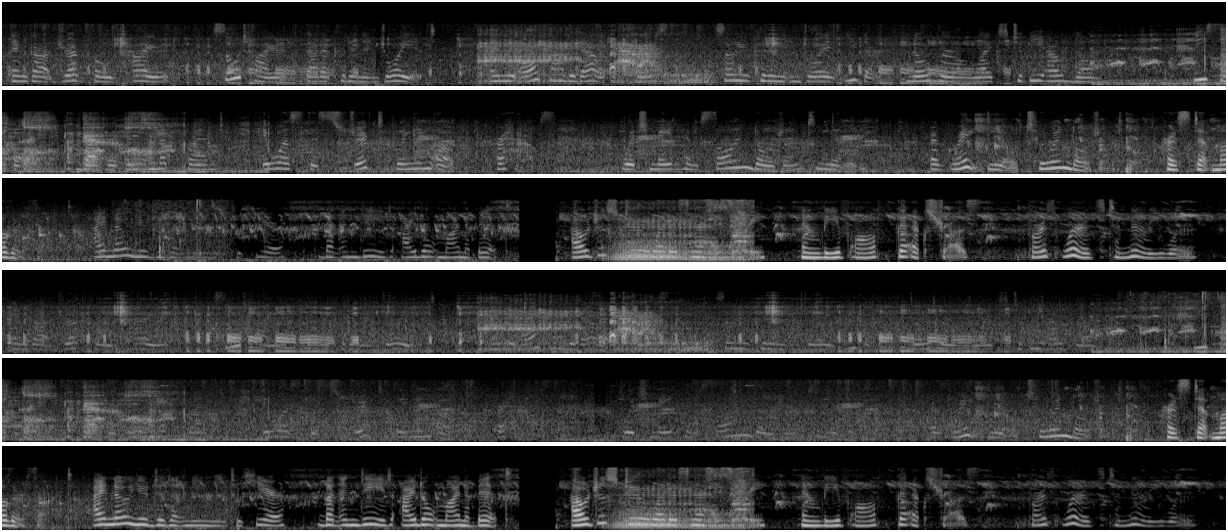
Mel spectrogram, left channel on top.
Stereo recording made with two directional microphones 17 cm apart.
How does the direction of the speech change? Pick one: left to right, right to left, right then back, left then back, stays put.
right then back.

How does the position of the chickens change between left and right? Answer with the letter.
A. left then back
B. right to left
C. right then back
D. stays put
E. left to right
B.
